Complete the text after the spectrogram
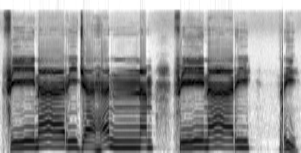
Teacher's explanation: Ra di sini kita baca tipis karena dia berharokat kasrah.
